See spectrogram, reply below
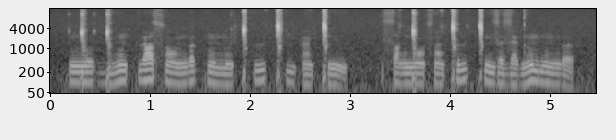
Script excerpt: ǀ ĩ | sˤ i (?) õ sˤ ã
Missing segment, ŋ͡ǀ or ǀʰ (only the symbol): ŋ͡ǀ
